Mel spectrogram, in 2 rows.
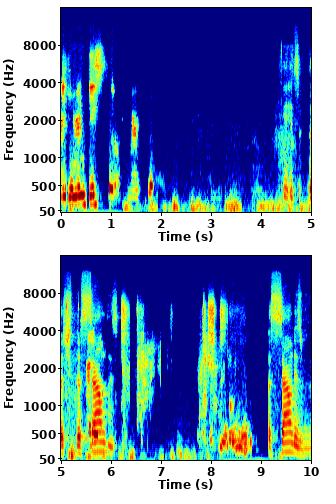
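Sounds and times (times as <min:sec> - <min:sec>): muffled choppy voice over call: 0:02.6 - 0:08.8.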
